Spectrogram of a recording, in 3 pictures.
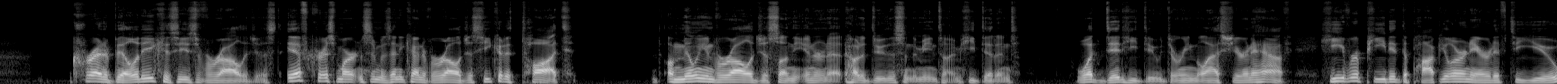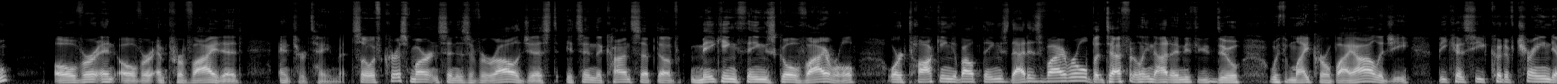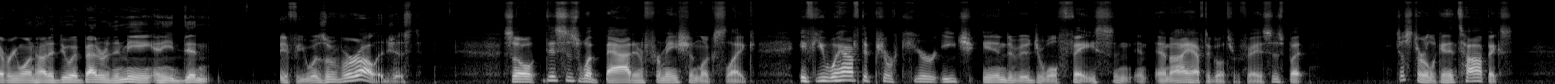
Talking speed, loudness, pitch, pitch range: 180 wpm, -21 LUFS, 110 Hz, 95-125 Hz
